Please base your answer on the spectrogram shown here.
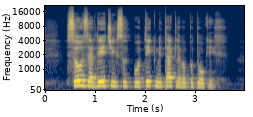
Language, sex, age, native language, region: Slovenian, female, 18-29, Slovenian, Savinja region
